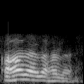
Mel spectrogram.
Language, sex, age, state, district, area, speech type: Kashmiri, male, 18-30, Jammu and Kashmir, Kulgam, urban, conversation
